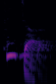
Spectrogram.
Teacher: یہاں پہ یہ ٹو سلیبل ورڈ ہوگا, ون نہیں ہے, ون اوپر والا. تو ٹیچر, ٹیچر جب ہم پڑھ رہے ہوتے ہیں تو ہلکی سی آواز نیچے جاتی ہے پھر اوپر آ جاتی ہے. تو بیسیکلی ہلکا سا گیپ آتا ہے, کوئی اتنا بڑا گیپ نہیں ہوتا, بالکل جسے ہم ہلکا سا فیل کر سکتے ہیں.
